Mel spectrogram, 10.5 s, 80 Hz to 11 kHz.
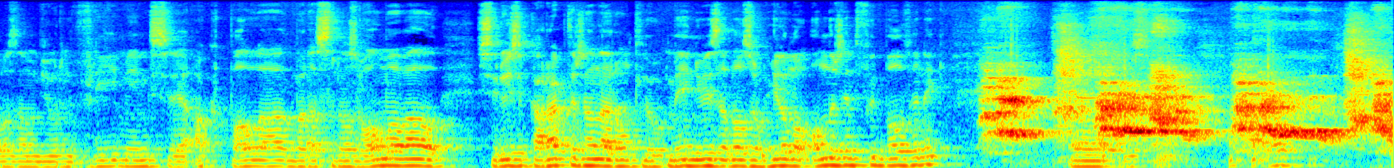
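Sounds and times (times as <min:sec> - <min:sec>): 
speech: 0:00.0 - 0:07.3, 0:08.0 - 0:08.8
several dogs barking and howling: 0:07.4 - 0:10.4.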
